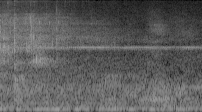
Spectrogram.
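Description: Water poured into a pan of mixed vegetable curry seasoned with garam masala, a steady close splashing wash with no break across the short stretch.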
